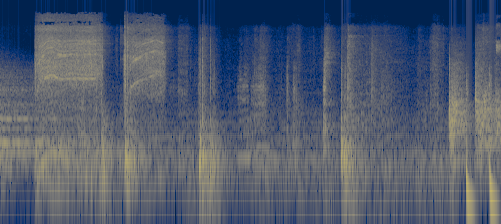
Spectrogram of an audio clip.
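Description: A handheld circular saw's motor whines in short runs, spinning up about a second in and again near three seconds, with a few sharp knocks of wood. Electronic background music plays underneath, its bass beat coming in strongly near the end.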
